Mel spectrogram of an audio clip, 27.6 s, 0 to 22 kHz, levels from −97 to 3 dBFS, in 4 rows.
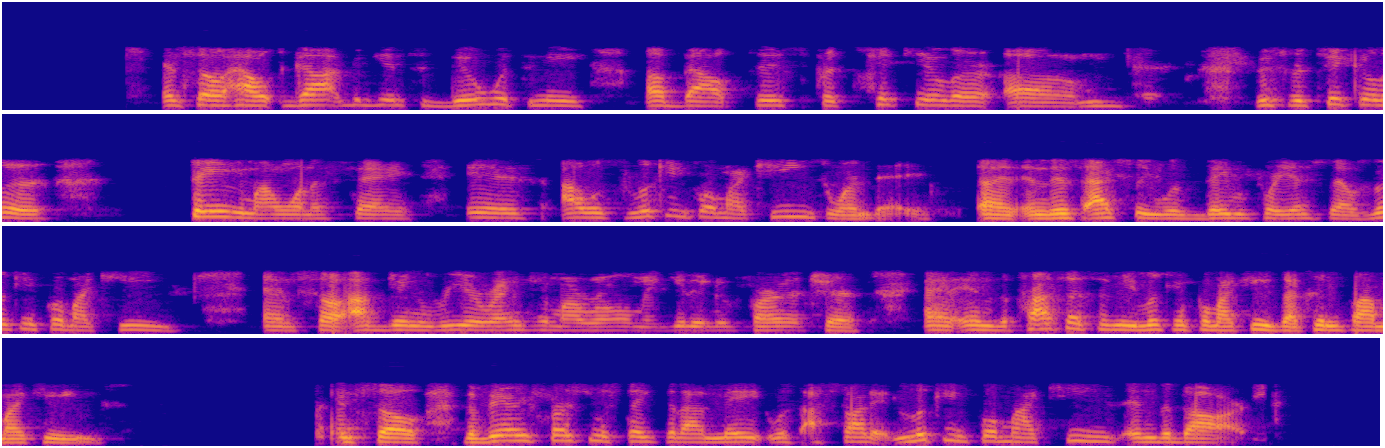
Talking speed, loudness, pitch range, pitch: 195 wpm, -24 LUFS, 145-180 Hz, 160 Hz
